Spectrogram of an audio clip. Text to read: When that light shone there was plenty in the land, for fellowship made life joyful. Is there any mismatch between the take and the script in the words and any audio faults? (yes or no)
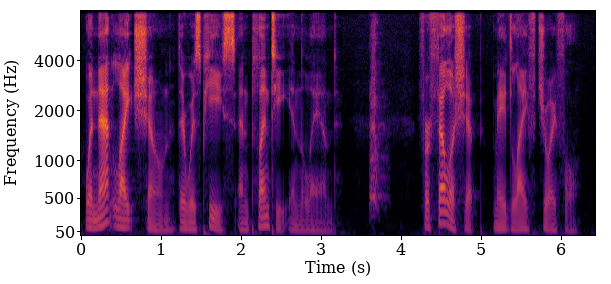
yes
